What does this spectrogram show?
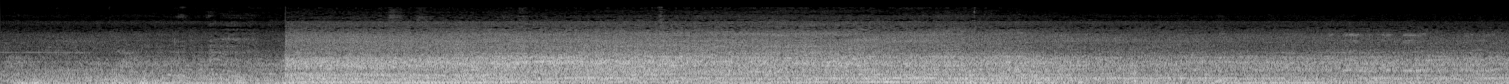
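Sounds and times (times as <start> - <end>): train rolling past: 0.0 - 15.0
low hum: 2.7 - 15.0.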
